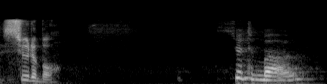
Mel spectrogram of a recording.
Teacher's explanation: suitable with the stress at the beginning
